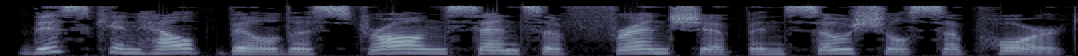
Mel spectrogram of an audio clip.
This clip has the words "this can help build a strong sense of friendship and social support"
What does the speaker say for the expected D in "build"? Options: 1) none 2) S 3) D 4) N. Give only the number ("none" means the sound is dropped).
3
